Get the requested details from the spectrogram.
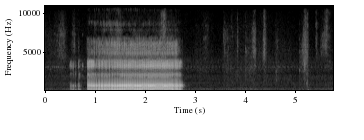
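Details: A pug dog snoring very loudly: a single loud, drawn-out, buzzy honking breath lasting about two seconds, then quiet room noise with faint clicks.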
